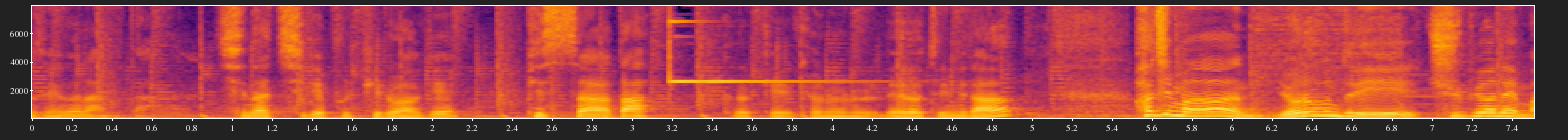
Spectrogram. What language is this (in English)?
Korean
